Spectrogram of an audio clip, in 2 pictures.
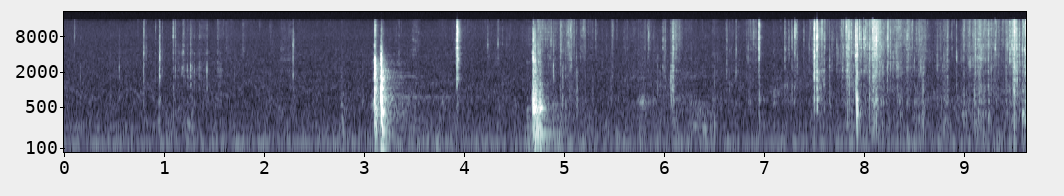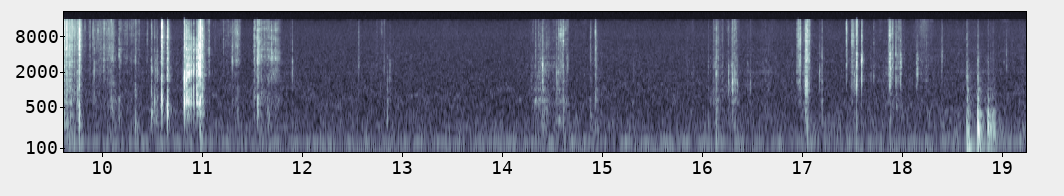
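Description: A knife cutting through a rubber bicycle inner tube while the tube is handled. Scattered scrapes and clicks give way to a denser stretch of slicing and rubber rustling in the middle.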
